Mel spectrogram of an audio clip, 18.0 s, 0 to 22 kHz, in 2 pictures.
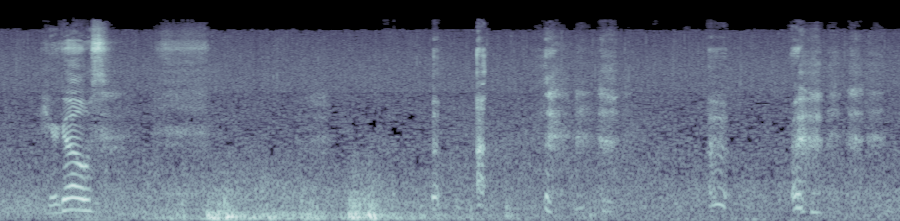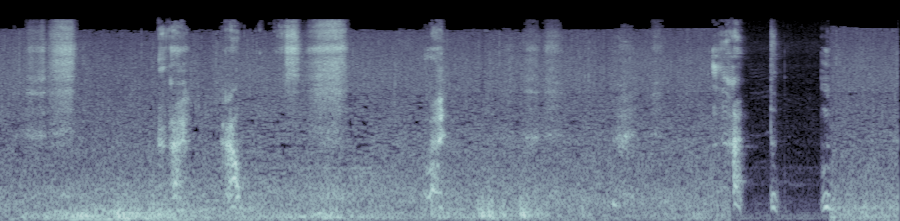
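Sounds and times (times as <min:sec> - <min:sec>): thunder rumbling: 0:00.0 - 0:16.3, 0:17.3 - 0:18.0
steady rain: 0:00.0 - 0:18.0.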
